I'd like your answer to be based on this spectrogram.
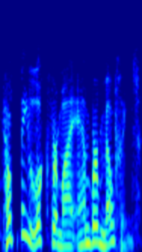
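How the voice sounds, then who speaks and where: Storybook kender: a small, excitable male trickster, high and eager, with a husky edge and lively swings in pitch, as a male narrator puts him on. Dull, lo-fi recording. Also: normal speed, dry recording, full character voice. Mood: urgent.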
